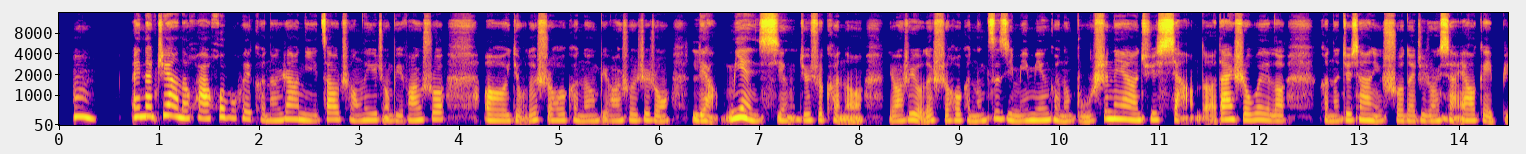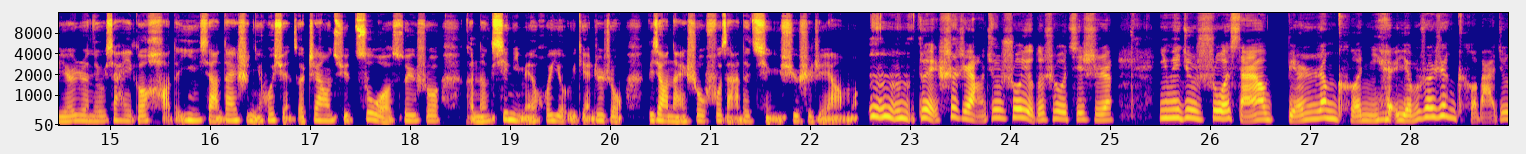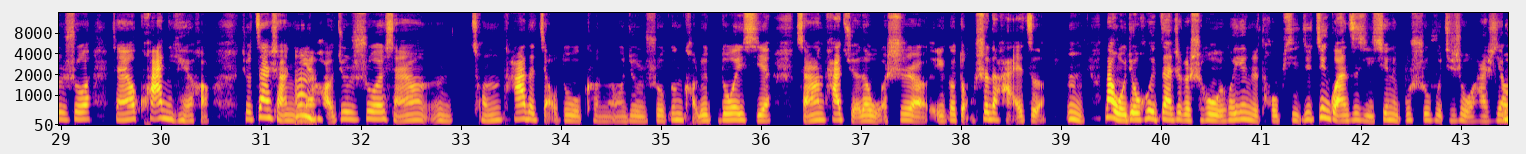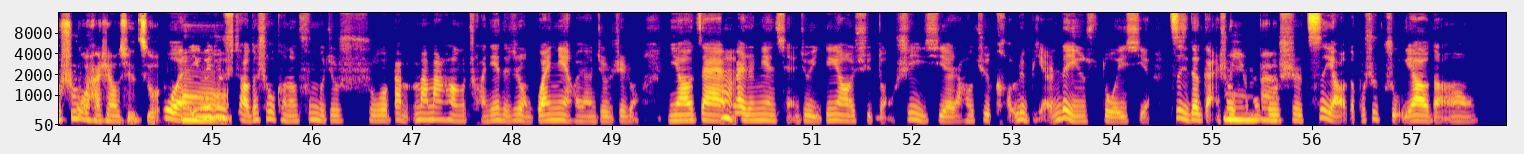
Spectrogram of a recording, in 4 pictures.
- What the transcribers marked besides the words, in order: laugh; laughing while speaking: "也好"; other background noise
- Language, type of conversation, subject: Chinese, podcast, 你觉得父母的管教方式对你影响大吗？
